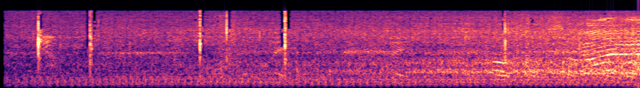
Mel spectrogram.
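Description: Golf cart engine running steadily and growing louder as the cart approaches, with five sharp ticks scattered through it.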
